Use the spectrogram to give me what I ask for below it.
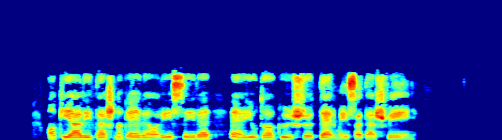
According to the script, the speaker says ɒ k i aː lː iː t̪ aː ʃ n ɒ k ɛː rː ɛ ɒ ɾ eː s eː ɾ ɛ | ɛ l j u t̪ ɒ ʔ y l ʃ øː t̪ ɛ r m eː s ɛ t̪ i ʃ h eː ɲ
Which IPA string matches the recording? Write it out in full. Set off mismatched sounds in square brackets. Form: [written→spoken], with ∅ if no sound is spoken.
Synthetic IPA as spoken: ɒ k i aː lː iː t̪ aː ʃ n ɒ k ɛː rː ɛ ɒ ɾ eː s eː ɾ ɛ | ɛ l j u t̪ ɒ [ʔ→k] y l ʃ øː t̪ ɛ r m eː s ɛ t̪ [i→ɛ] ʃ [h→f] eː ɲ

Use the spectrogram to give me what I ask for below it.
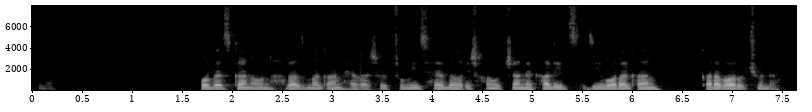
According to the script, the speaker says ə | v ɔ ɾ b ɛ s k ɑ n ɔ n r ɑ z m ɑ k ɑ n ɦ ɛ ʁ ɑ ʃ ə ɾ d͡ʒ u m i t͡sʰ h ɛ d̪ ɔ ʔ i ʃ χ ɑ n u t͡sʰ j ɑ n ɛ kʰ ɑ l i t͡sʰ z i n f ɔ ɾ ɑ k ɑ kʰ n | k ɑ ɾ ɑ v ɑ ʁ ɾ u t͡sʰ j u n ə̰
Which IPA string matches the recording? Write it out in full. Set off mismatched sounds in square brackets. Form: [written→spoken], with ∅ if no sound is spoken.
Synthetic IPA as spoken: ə | v ɔ ɾ b ɛ s k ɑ n ɔ n r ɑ z m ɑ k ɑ n ɦ ɛ ʁ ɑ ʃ ə ɾ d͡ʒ u m i t͡sʰ h ɛ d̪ ɔ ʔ i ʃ χ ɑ n u t͡sʰ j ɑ n ɛ kʰ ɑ l i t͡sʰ z i n [f→v] ɔ ɾ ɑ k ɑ [kʰ→∅] n | k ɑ ɾ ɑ v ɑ [ʁ→∅] ɾ u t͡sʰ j u n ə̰

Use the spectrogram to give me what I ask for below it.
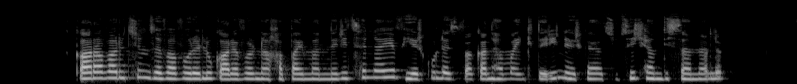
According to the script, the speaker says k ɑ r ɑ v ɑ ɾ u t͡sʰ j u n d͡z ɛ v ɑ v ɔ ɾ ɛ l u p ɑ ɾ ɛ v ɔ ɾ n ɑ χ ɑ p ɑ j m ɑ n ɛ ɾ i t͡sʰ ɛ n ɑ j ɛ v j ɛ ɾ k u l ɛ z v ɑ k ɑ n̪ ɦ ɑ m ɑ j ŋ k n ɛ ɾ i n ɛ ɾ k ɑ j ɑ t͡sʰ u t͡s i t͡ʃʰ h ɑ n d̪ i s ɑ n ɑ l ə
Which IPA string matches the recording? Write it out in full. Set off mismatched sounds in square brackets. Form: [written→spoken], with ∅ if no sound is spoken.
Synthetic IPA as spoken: k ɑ r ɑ v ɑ ɾ u t͡sʰ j u n d͡z ɛ v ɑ v ɔ ɾ ɛ l u [p→k] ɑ ɾ ɛ v ɔ ɾ n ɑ χ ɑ p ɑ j m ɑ [n→nː] ɛ ɾ i t͡sʰ ɛ n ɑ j ɛ v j ɛ ɾ k u l ɛ z v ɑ k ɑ n̪ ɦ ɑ m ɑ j ŋ [k→kʰ] n ɛ ɾ i n ɛ ɾ k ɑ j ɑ t͡sʰ u [t͡s→t͡sʰ] i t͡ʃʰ h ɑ n d̪ i s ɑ n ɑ l ə

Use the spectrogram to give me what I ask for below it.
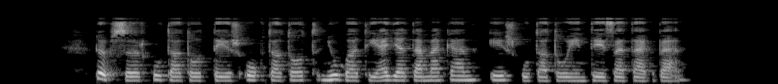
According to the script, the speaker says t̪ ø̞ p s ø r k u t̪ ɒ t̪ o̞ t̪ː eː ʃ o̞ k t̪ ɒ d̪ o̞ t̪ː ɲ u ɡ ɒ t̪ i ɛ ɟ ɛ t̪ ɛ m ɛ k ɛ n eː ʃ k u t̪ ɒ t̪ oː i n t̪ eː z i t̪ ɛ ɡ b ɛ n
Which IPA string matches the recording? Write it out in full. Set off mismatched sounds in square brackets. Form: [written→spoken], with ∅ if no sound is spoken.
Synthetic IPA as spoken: t̪ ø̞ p s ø r k u t̪ ɒ t̪ o̞ t̪ː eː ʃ o̞ k t̪ ɒ [d̪→t̪] o̞ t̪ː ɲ u ɡ ɒ t̪ i ɛ ɟ ɛ t̪ ɛ m ɛ k ɛ n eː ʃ k u t̪ ɒ t̪ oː i n t̪ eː z [i→ɛ] t̪ ɛ ɡ b ɛ n

